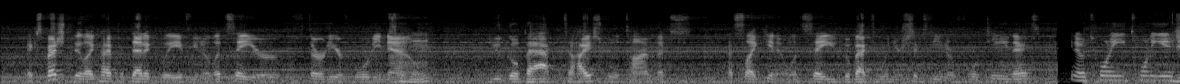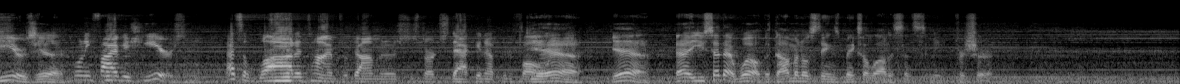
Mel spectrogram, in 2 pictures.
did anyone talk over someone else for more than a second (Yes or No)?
No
